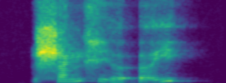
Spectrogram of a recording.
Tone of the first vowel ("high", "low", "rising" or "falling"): rising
